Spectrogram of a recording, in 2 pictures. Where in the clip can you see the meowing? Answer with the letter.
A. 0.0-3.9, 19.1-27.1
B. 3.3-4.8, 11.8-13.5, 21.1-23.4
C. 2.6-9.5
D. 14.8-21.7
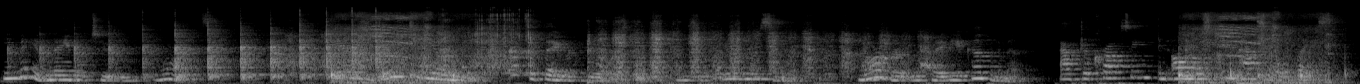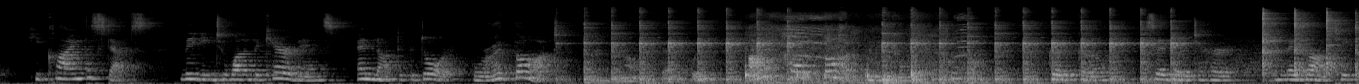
B.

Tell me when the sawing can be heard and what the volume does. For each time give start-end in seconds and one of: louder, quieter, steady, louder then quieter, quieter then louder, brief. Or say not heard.
2.6-9.5 louder then quieter.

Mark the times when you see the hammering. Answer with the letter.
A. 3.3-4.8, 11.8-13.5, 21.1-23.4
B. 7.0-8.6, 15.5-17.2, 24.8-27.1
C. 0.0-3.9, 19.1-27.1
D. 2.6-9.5
C.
